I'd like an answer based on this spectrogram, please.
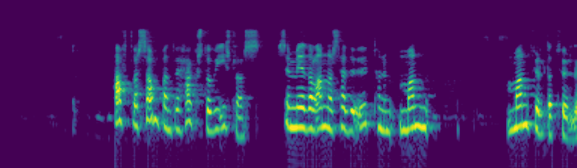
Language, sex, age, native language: Icelandic, male, 30-39, Icelandic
